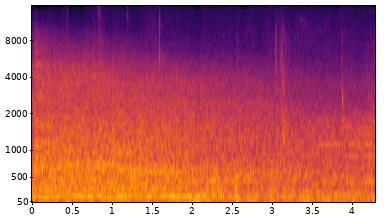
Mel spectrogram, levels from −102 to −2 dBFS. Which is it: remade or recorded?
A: recorded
